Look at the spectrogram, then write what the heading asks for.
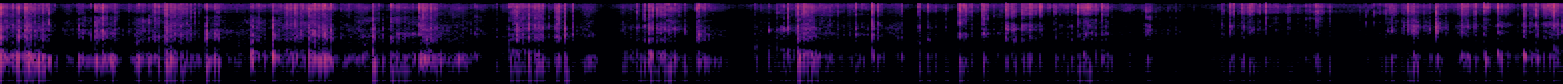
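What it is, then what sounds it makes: Foam kitchen sponge with scouring pad. Fingertips and short nails scratch and rub a small pink foam kitchen sponge with a dark green abrasive scouring layer, held close to the microphone. Dense, irregular, dull scratching and rustling strokes with a low, muffled body, over quick bursts that rise and fade.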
